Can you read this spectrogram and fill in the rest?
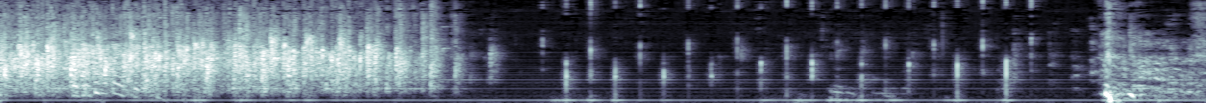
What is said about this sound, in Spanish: Aplauso, por favor, que son gratis.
